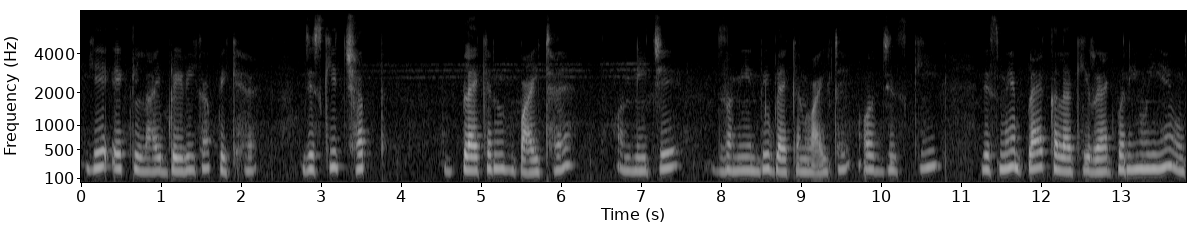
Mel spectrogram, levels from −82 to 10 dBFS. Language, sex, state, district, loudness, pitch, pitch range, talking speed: Hindi, female, Bihar, Gopalganj, -32 LUFS, 200 Hz, 190-215 Hz, 135 wpm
